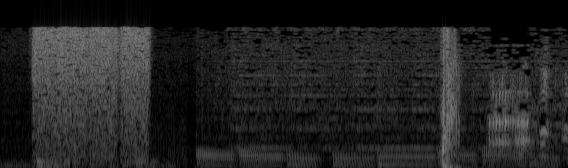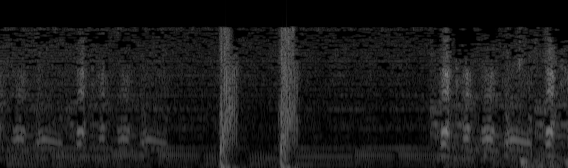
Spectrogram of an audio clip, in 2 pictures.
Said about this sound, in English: Well, admiration was soon followed by, you know what this needs? Some fart sounds.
